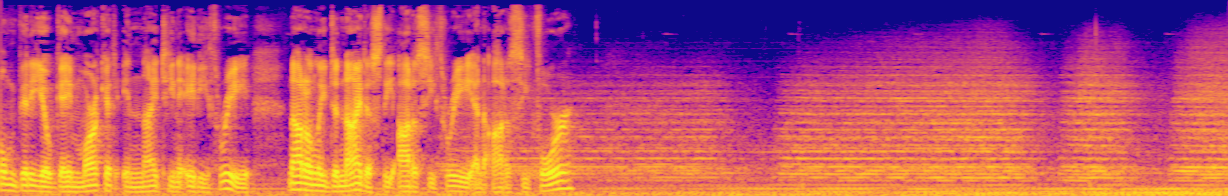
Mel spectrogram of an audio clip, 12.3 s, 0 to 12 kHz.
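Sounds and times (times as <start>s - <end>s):
speech: 0.0s - 5.8s
heavy rumble of a passing train: 3.6s - 12.2s
train horn blaring: 5.0s - 12.2s.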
